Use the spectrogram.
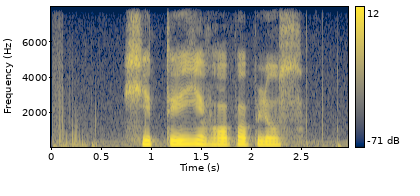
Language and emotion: Russian, neutral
